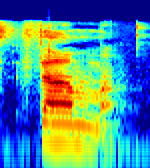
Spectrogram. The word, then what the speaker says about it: thumb: or it isn't thumb it's thumb thumb so we don't pronounce b thumb okay good okay I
